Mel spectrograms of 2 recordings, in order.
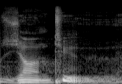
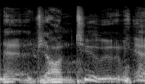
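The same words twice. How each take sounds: First: Low, slow John two with a rise; drawn-out preacher intoning. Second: Low, slow, drawn-out John too; drawn-out preacher intoning. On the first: Preacher recalling the verse he wanted to say, low intoning. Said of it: "if I could just go". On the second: Rider thinking of his favorite verse, slow low intoning. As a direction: stretch it out like a solemn sermon line. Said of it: "I'm thinking". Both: Retold or imitated.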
